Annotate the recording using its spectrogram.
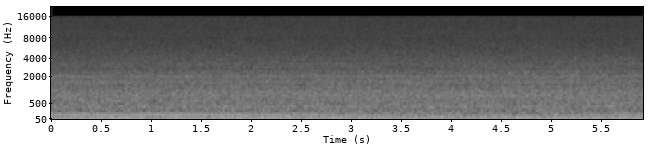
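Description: A jet engine hums and rumbles steadily at idle.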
